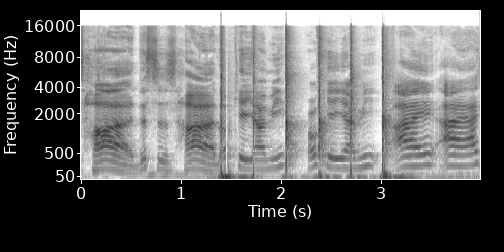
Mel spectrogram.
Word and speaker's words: Jami: yeah yeah oh you guys don't say jamm it's hot yumas yummy that's how he say his name yummy ahum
